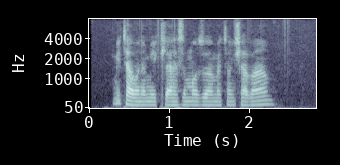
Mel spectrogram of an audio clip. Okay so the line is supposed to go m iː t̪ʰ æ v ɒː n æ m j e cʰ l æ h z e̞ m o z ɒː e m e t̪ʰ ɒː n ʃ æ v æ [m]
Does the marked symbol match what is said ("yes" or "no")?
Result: yes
